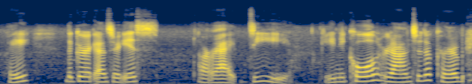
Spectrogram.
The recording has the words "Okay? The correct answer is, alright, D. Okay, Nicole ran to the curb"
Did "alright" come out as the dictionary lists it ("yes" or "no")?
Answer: yes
